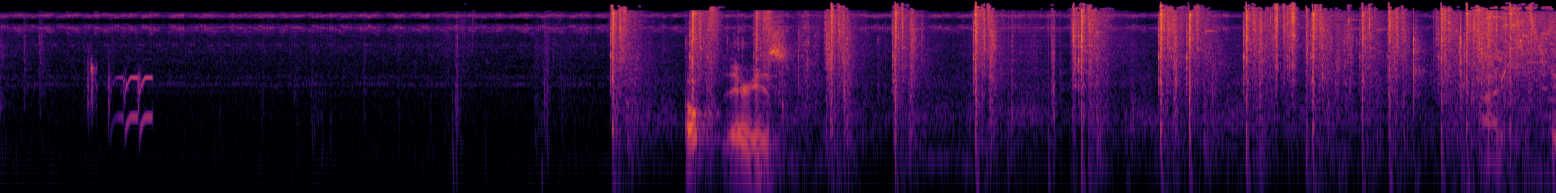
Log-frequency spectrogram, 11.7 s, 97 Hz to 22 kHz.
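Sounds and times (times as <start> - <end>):
video game gunshots cracking in irregular bursts: 4.6 - 11.6
speech: 5.2 - 6.0.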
